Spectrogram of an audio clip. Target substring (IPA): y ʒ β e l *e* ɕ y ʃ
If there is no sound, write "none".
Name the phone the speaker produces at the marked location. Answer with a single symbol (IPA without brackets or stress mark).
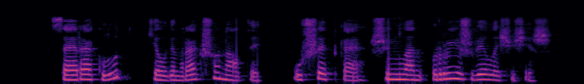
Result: e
